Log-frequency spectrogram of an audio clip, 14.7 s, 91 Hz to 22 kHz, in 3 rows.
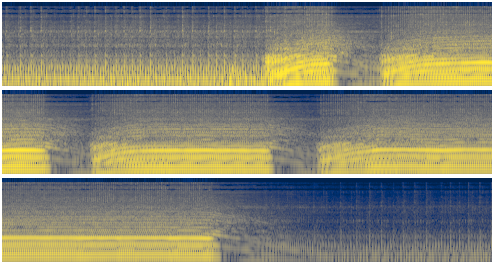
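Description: Mitsubishi TL261 26 cc two-stroke brush cutter engine idling, then revved four times on the throttle. Each rev climbs quickly in pitch, holds and drops back, and the last is held about four seconds before the engine falls back to a quieter idle.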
